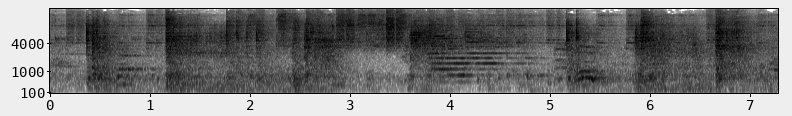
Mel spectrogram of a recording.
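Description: Loud music plays through speakers in a large echoing hall.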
